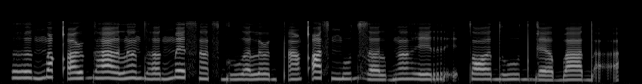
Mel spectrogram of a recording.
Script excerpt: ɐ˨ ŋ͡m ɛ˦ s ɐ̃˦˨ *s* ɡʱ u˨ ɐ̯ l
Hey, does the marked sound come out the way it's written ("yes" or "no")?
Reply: yes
